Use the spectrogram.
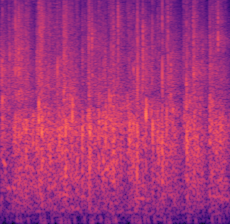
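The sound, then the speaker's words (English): A comedy-show audience breaks into applause, a dense, continuous wash of many hands clapping at a fairly even level. “Clap if you've looked at Jennifer Lawrence's hacking pictures.”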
